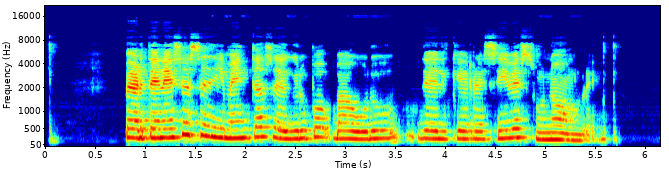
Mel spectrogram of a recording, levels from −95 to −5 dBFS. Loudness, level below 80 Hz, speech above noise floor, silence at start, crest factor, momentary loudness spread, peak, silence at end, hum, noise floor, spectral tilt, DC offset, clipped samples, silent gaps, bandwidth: -17 LUFS; -66 dBFS; 50 dB; 0.8 s; 16 dB; 10 LU; -2 dBFS; 0.45 s; none; -67 dBFS; -4.5 dB/octave; under 0.1%; under 0.1%; none; 9 kHz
